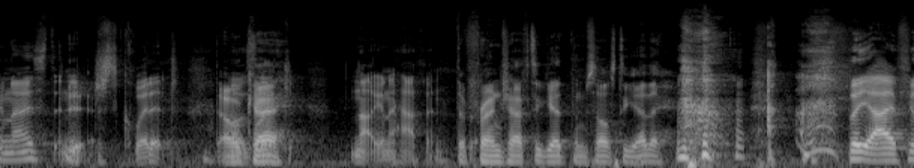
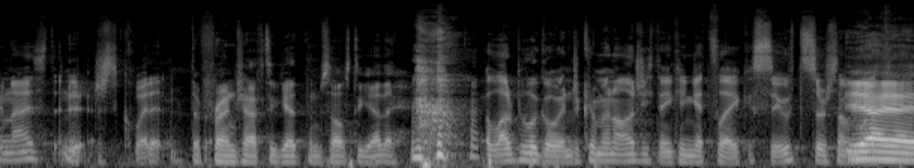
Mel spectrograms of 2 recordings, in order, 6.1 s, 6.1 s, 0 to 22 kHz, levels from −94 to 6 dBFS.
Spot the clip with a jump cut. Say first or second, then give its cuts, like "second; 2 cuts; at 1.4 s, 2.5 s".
second; 2 cuts; at 1.2 s, 3.2 s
